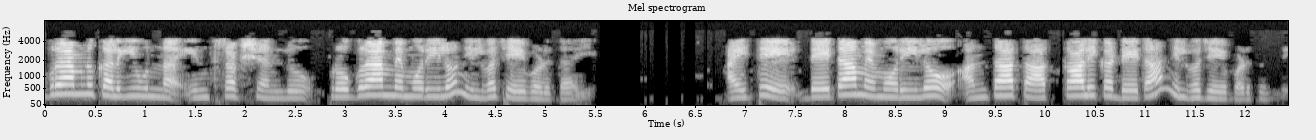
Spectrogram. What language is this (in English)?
Telugu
